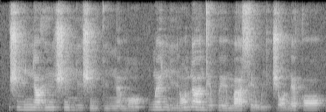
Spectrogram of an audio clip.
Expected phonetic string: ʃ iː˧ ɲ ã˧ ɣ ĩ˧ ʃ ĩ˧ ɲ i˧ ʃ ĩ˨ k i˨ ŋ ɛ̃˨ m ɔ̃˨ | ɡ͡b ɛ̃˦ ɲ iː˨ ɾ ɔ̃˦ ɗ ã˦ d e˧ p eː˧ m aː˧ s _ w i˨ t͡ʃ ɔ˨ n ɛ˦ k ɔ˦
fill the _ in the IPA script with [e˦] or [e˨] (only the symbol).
e˨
